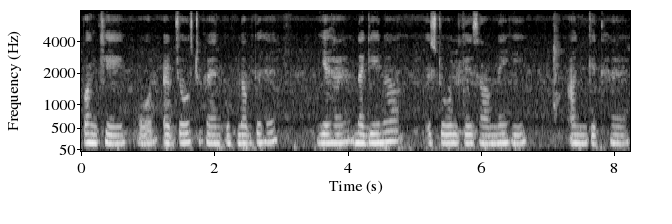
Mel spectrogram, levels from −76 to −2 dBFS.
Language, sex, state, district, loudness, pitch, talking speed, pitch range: Hindi, female, Rajasthan, Bikaner, -16 LUFS, 185 Hz, 100 wpm, 180-195 Hz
